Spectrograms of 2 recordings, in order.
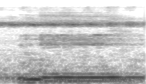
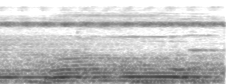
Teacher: समृद्ध का मतलब कि जिन स्वरों के उच्चारण में मुख द्वार लगभग बंद रहता है, यानी 9 के बराबर खुलता है।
